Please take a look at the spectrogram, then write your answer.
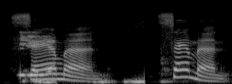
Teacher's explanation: The L is silent. L-nya nggak bunyi.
